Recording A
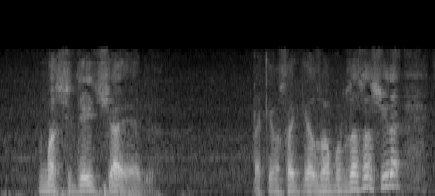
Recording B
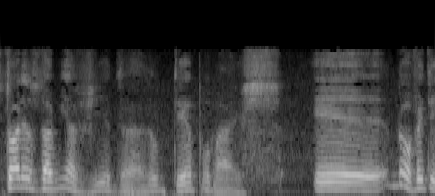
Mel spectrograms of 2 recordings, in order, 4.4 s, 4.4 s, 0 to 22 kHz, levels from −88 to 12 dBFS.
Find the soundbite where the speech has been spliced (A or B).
B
